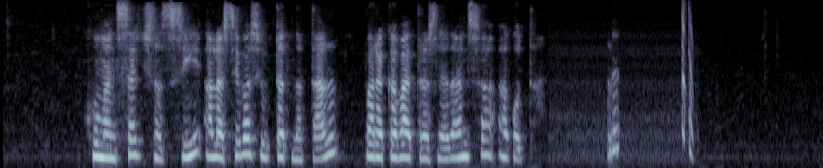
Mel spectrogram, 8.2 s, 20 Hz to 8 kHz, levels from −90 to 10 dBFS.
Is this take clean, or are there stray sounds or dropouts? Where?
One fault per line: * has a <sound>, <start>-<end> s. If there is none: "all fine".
* has a laugh, 6.1-6.2 s
* has a chirp, 6.8-6.9 s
